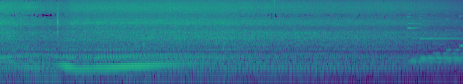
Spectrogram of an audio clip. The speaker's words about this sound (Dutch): Hij rijdt achteruit. Durf jij dit? Roept Takel. Ik durf alles wat jij durft, roept Blixen. En hij raced achteruit van de berg af.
